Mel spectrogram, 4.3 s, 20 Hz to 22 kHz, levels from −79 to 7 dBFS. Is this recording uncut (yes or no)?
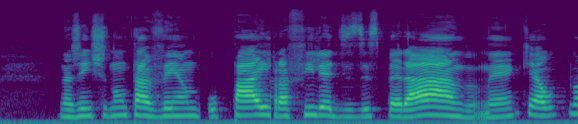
no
